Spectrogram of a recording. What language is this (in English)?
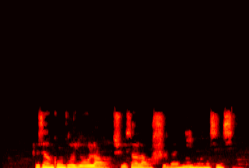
Chinese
